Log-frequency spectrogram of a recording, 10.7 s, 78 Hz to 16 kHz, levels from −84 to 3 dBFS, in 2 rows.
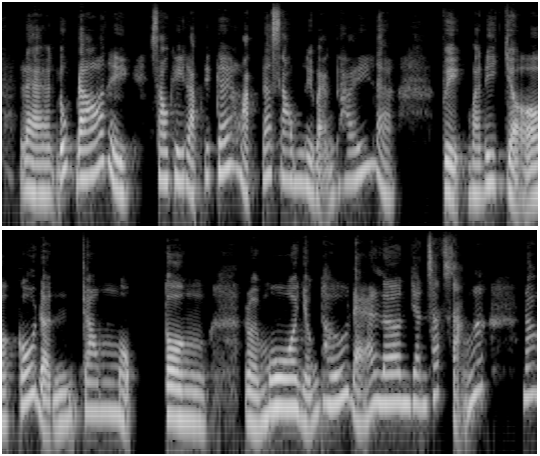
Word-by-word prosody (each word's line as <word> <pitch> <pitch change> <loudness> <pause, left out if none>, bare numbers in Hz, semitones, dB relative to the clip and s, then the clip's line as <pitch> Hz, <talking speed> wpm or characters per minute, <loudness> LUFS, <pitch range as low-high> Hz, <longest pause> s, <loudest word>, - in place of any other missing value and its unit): Là 170 -2 +1
lúc 255 +1 +1
đó 250 +7 +5
thì 190 - +2 0.2
sau 230 -1 0
khi 230 -1 -1
lập 205 - 0
cái 250 - -5
kế 280 +2 +2
hoạch 320 -4 -2
đó 250 - -2
xong 235 -4 -1
thì 190 - 0
bạn 160 -1 -4
thấy 250 +8 -3
là 175 - -4 0.5
việc 175 -3 +1
mà 170 0 -1
đi 210 +4 -1
chợ 160 -4 +3
cố 275 +6 +2
định 155 - 0
trong 215 0 -2
một 175 -4 -2 0.3
tuần, 175 -4 +4 0.4
rồi 170 -2 +1
mua 235 +7 +5
những 190 -2 -1
thứ 260 +5 +1
đã 240 -6 -2
lên 260 0 +2
danh 255 -1 -3
sách 315 +5 -5
sẵn - - -4
á, 340 - -2 0.4
nó 315 +2 -4
225 Hz, 200 wpm, -22 LUFS, 180-260 Hz, 0.5 s, đó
